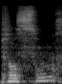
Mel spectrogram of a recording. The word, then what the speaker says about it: Psalms: It's pronounced Psalms. – Psalm 118 is the middle chapter of the entire Bible. – That's a silent. It's Psalms.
